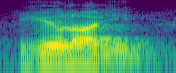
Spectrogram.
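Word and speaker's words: eulogy: बाद यू आया है, और जब ई के बाद यू आएगा तो इसका प्रोनाउंसिएशन यू होता है। और वो लिखा है यूनक और यूलॉजी।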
